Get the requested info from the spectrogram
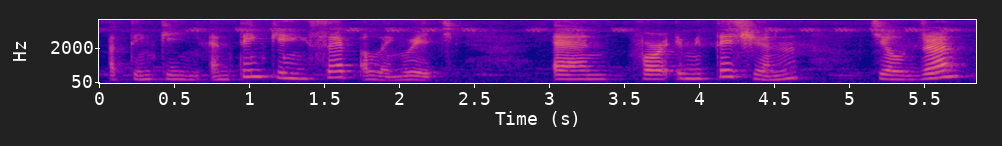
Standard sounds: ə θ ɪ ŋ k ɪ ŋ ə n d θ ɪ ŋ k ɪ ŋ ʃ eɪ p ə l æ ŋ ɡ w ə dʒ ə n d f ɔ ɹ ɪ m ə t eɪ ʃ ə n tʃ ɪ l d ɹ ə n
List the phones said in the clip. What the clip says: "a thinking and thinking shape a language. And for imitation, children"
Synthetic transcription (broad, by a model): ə t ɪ ŋ k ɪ ŋ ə n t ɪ ŋ k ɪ ŋ s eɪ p ə l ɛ ŋ ɡ w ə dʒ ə n f ɔ ɹ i m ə t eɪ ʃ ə n tʃ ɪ l d ɹ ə n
